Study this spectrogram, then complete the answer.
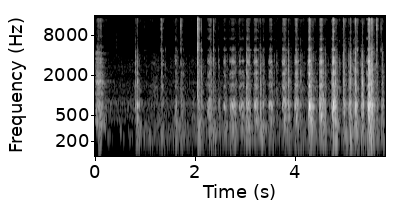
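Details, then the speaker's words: Sony SL-HF950 Super Betamax deck while cueing: uneven dry clicks and scrapes building in strength and causing a judder; suspected obstruction in the mechanism, possibly tackiness on the uncleaned tape path, unconfirmed. "so i might have found out what's causing the uh sort of judder uh effect especially when you're curing um more cueing than reviewing to be fair"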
